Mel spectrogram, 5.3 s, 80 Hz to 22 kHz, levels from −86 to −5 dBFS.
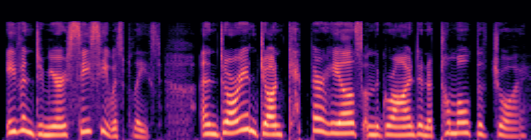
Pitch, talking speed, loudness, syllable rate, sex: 260 Hz, 225 wpm, -19 LUFS, 5.8 syllables/s, female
